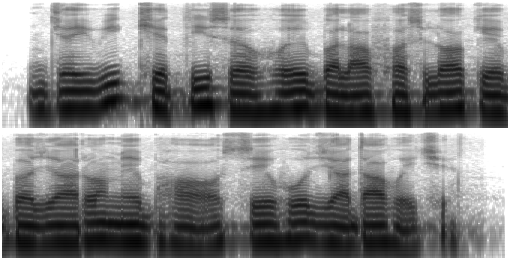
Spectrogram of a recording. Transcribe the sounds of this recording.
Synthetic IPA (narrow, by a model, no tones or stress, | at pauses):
d͡ʒəɪwikʰːeːt̪iseɦoibəlapʰəslõkebəd͡ʒaːɾõmẽbʱaseɦozjaːd̪aɦoet͡ʃʰɛ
